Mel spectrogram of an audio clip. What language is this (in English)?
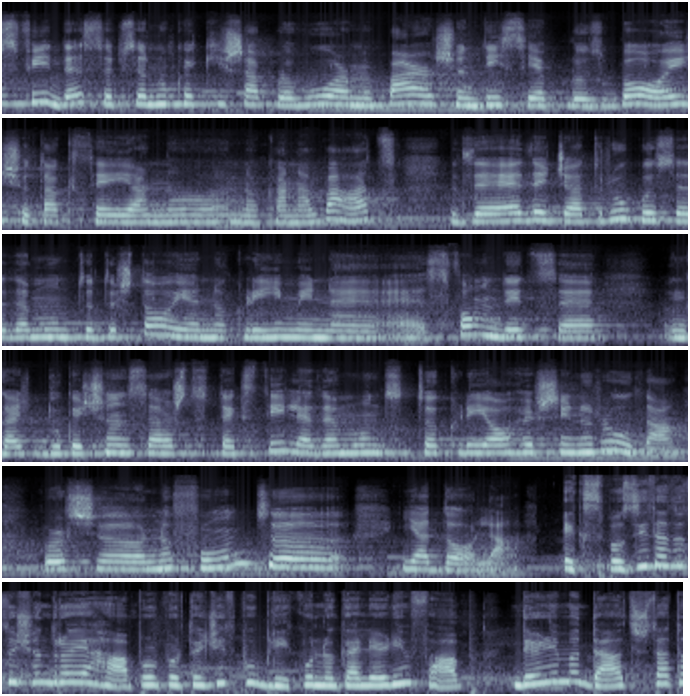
Romanian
